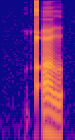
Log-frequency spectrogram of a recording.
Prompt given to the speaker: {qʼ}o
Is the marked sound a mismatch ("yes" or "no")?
no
